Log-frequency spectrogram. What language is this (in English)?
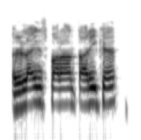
Sindhi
